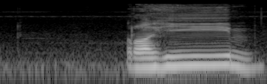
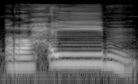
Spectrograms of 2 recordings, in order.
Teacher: hanya dari tengah kerongkongan bukan dari pangkal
